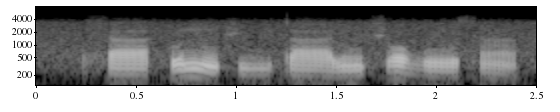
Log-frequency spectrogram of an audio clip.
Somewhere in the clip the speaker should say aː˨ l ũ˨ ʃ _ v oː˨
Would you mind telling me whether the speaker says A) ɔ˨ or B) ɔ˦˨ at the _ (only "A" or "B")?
B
